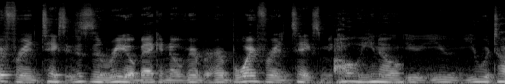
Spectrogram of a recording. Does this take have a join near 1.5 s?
no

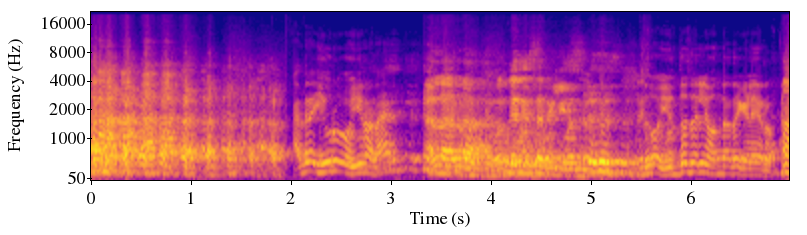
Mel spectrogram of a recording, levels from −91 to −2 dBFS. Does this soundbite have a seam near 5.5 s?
yes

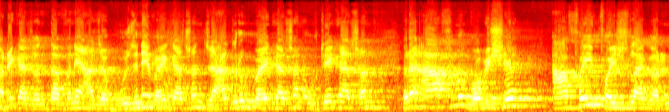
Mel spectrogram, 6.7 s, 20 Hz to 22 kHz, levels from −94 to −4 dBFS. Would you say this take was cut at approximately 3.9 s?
no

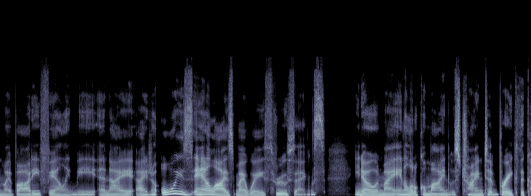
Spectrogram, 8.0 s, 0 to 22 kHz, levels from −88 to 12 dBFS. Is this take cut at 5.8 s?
no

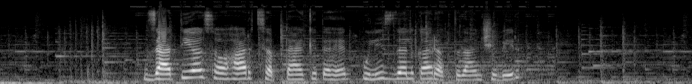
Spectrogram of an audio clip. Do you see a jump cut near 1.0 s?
yes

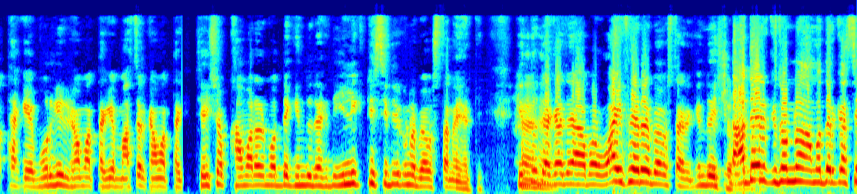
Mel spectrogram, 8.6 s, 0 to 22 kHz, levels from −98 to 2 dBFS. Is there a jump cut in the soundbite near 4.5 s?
no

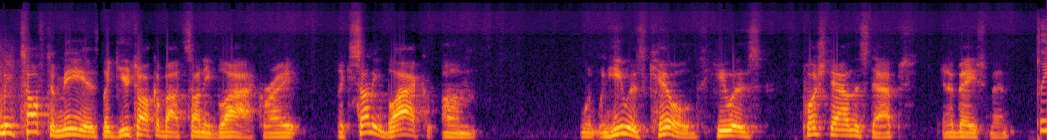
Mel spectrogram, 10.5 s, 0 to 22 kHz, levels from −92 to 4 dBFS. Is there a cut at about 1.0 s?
yes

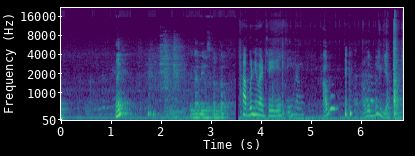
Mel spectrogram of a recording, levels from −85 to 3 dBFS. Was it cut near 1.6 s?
no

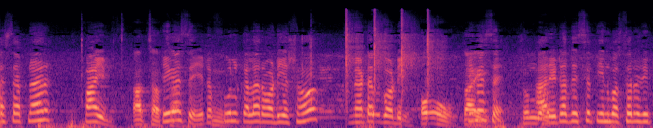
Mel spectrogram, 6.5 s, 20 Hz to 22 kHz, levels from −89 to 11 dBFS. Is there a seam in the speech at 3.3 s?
no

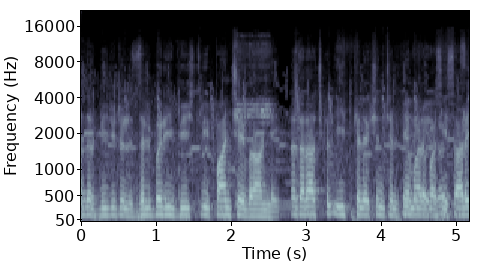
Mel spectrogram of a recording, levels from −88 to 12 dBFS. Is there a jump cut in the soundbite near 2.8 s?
yes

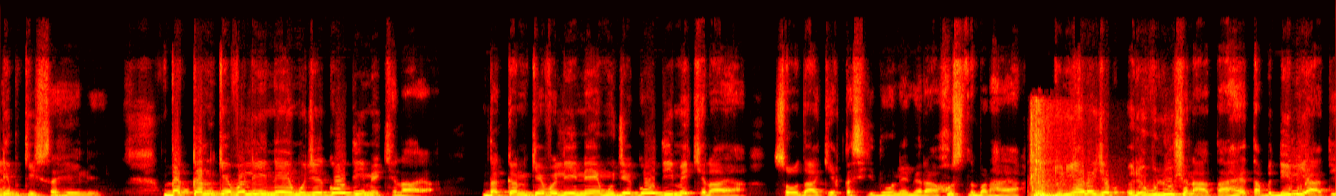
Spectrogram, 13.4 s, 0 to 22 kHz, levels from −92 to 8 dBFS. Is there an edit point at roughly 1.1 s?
no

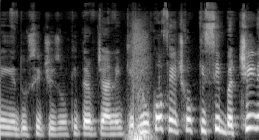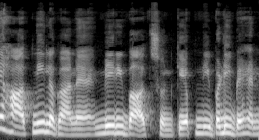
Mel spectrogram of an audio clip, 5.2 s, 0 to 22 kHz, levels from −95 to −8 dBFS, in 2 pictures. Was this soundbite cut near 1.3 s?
yes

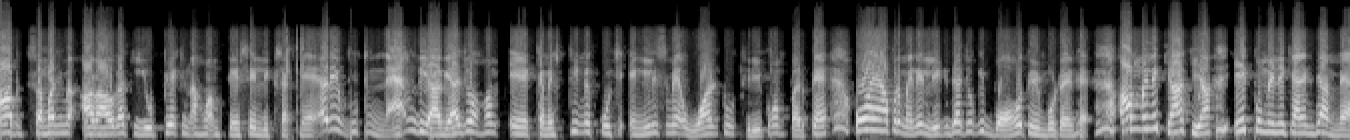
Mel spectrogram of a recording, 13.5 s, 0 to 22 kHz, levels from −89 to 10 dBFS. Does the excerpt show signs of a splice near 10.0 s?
no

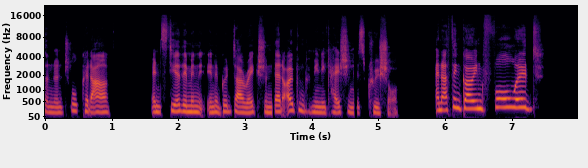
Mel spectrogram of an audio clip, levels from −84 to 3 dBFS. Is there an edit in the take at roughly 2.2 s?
no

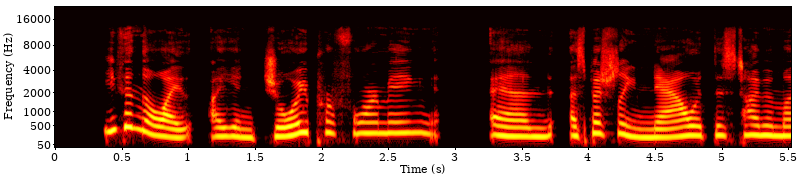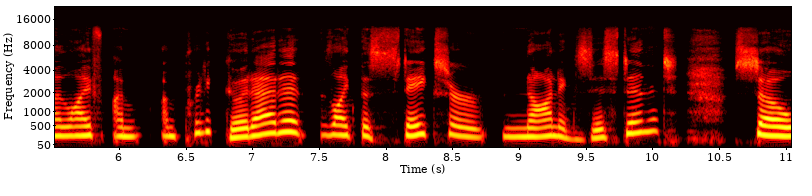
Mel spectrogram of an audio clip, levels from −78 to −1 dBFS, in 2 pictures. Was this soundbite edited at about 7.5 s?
yes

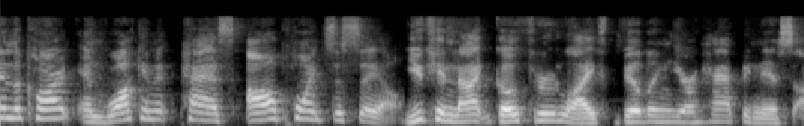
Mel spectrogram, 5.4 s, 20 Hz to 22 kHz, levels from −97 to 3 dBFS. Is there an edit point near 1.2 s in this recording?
no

